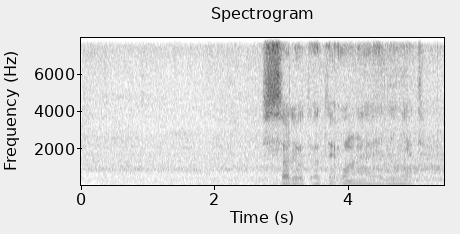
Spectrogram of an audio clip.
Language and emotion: Russian, neutral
